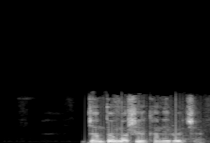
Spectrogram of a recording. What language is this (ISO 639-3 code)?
ben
